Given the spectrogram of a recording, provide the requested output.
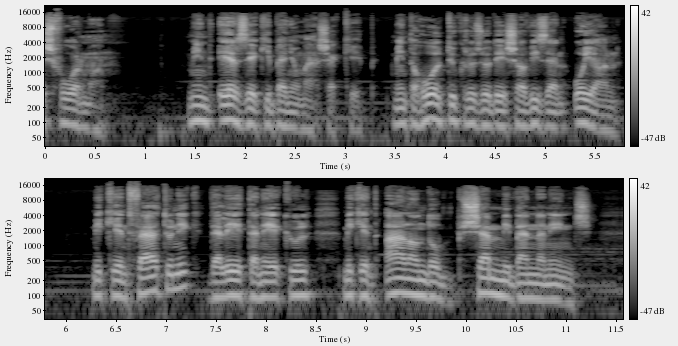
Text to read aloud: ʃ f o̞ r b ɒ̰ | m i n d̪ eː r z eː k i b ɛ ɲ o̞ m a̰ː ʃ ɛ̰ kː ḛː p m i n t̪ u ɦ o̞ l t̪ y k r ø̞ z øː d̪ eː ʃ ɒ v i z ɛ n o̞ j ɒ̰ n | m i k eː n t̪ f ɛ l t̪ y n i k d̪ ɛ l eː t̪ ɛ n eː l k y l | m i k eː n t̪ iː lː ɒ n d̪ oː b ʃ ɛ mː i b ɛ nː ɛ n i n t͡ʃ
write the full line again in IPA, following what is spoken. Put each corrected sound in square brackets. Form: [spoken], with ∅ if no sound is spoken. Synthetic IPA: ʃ f o̞ r [m] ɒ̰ | m i n d̪ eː r z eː k i b ɛ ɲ o̞ m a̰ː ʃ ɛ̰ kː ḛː p m i n t̪ [ɒ] ɦ o̞ l t̪ y k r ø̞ z øː d̪ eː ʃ ɒ v i z ɛ n o̞ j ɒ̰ n | m i k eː n t̪ f ɛ l t̪ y n i k d̪ ɛ l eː t̪ ɛ n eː l k y l | m i k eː n t̪ [aː] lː ɒ n d̪ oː b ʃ ɛ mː i b ɛ nː ɛ n i n t͡ʃ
